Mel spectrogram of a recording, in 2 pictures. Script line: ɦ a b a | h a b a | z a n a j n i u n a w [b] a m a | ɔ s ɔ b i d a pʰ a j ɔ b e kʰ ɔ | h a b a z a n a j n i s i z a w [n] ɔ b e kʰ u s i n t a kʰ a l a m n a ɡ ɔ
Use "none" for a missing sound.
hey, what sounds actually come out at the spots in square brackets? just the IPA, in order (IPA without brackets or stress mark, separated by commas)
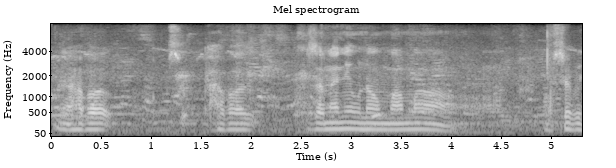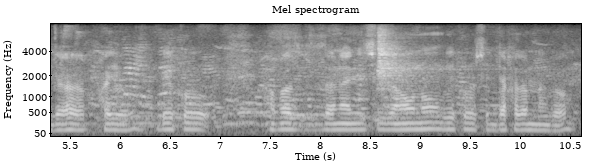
m, n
